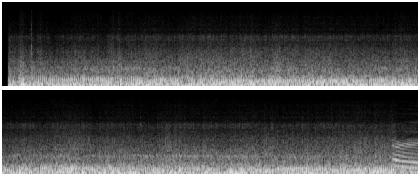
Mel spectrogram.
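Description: Adventure motorcycle engine running at a steady cruising speed, with wind noise buffeting the microphone. The engine's tone holds steady throughout, under a constant rush of wind.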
